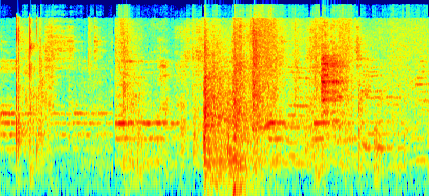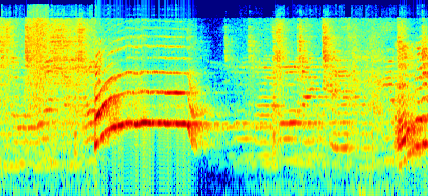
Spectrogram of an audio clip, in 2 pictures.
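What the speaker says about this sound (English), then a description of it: "I screamed, I saw a spider." A woman gives a sharp, high scream at the sight of a spider, about a second long and loud, after clattering movement and low murmuring.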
